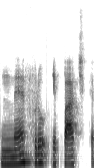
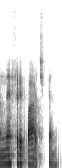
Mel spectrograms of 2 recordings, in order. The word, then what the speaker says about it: nefroepática: Acho que é nefroepática, acho que é a palavra, e ele fala nefrepática. Nefrepática é diferente de nefroepática, né?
